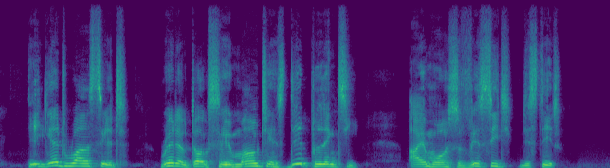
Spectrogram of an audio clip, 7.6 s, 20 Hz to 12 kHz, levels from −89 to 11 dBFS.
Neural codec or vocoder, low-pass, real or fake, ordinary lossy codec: codec, 24 kHz, 0.9 kbps, WavTokenizer, small release; none; fake; none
